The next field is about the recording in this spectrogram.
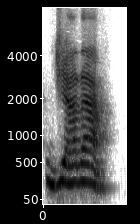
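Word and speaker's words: ידע: verdad de éxodo 10 en hebreo se se pronuncia ya da ya da en el diccionario está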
